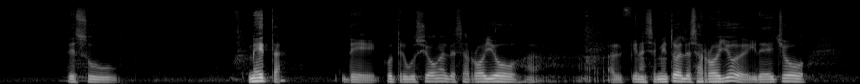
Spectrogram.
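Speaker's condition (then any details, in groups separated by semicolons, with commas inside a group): No condition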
